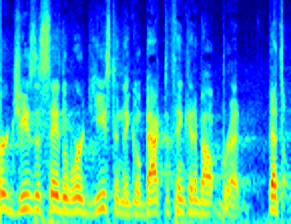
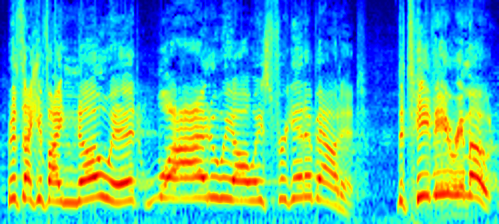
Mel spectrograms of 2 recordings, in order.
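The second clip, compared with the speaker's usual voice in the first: much higher, shouting preacher; preaching shout; 7 semitones higher, 8 dB louder than usual. Real, not acted. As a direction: build into a full pulpit shout. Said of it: "I'm gonna just preach for a second".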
